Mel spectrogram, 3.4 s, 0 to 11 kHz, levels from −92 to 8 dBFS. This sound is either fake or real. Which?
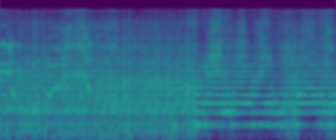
fake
